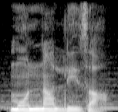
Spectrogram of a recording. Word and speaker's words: Mona Lisa: कोई इसे मोनालिसा कहता है तो कोई मोनालिसा कहता है, लेकिन इटालियन में इसकी करेक्ट प्रोनाउंसिएशन है मोना लीजा।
